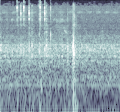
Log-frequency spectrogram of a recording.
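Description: Computer keyboard keys tapped in a quick, faint cluster of light clicks, followed by a single sharper press as Control V is hit.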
